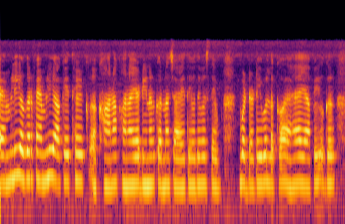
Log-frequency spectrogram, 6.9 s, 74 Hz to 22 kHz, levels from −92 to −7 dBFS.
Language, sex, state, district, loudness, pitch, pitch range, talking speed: Punjabi, female, Punjab, Pathankot, -16 LUFS, 205 Hz, 200-220 Hz, 210 wpm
